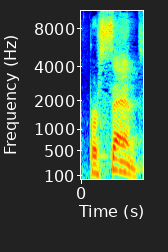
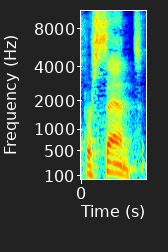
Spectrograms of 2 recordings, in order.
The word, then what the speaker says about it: percent: qui nous indique que la seconde syllabe est porteuse de ce fameux accent tonique appelé en anglais stress alors vous me permettrez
